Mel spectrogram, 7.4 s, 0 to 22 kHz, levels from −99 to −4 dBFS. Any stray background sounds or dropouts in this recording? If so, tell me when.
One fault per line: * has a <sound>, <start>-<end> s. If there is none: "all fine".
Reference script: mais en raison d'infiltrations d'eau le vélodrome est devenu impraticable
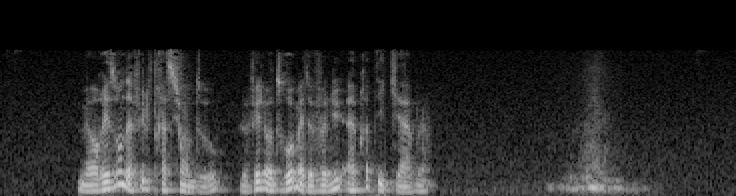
* has a whoosh, 5.5-6.5 s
